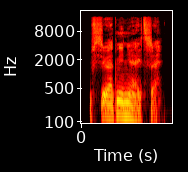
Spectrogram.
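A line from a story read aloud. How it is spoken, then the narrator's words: Growled. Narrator (Russian): прорычал Хьюго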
